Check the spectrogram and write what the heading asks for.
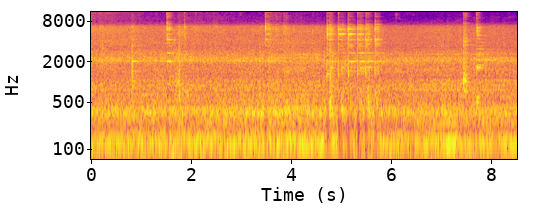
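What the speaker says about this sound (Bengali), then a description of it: "ভালো করে এটাকে নাড়বো চিকেনটা দেওয়ার পরে" Chicken being stirred in a pan for chicken kosha, a steady dense clatter of utensil scraping and knocking against the metal pan with sharp clinks throughout, loud and close with no talking.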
